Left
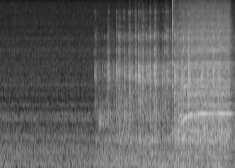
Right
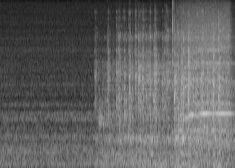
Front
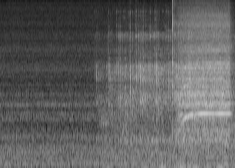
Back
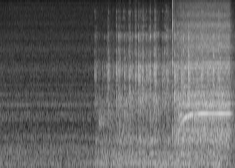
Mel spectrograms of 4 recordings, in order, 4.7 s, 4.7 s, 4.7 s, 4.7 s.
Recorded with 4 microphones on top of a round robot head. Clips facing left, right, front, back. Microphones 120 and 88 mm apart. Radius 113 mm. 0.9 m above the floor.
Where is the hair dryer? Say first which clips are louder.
Left 3 dB, back 3 dB; 115° left, 2.5 m.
